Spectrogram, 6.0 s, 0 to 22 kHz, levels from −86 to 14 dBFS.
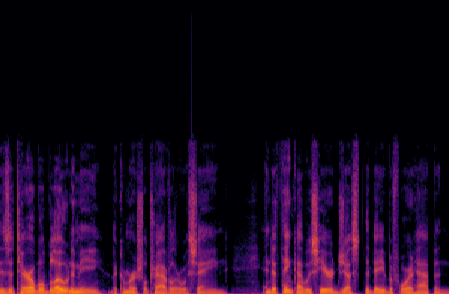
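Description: At about 2.55 s the speech skips forward. That's an overlap between stream segments: two chunks of the stream claimed the same stretch of time, so the player trimmed the shared bit off, but that audio wasn't actually duplicated. Roughly 8 ms of real sound got thrown away and the waveform jumps across the gap. The stream was split into segments about 2 s long.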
